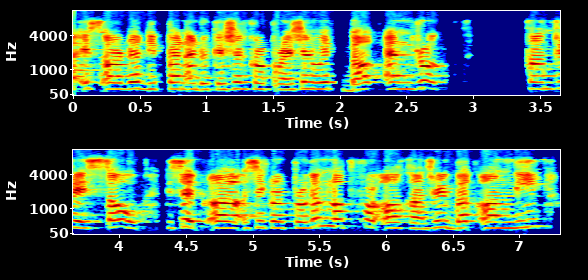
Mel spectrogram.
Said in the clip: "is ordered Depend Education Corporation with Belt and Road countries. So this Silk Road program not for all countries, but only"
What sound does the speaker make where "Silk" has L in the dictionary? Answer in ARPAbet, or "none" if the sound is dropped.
none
